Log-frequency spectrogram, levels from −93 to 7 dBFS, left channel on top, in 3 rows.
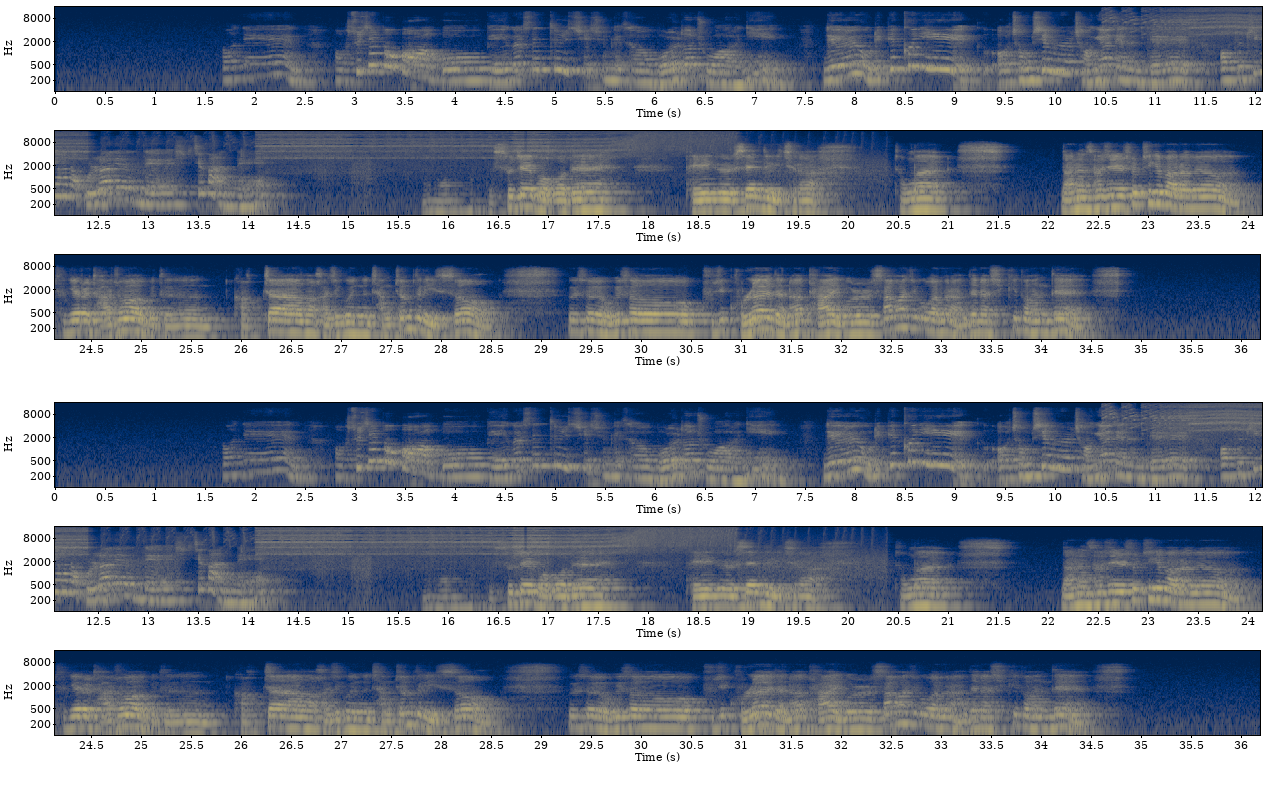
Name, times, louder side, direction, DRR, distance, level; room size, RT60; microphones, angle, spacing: voice 1, 1.7-7.3 7.7-14.2, left 1 dB, 5° left, 1 dB, 1.0 m, -34 dB
sound 1, 10.5-20.4, right 4 dB, 15° right, 0.5 m, -40 dB
voice 2, 15.7-20.1 20.5-21.6 22.1-34.8, left 3 dB, 50° left, 5 dB, 0.7 m, -29 dB
8.5 x 3.2 x 5.0 m, 0.73 s
head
